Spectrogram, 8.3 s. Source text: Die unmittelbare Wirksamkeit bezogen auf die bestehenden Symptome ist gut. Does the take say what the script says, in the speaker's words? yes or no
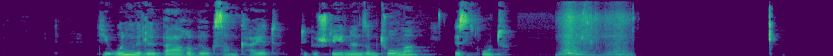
no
